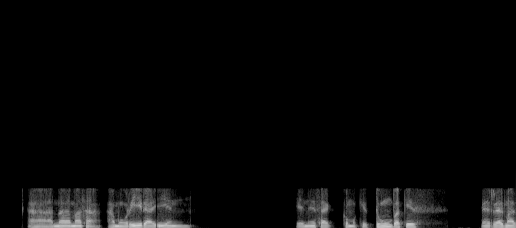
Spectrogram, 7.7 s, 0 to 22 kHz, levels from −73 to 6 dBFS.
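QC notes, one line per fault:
2.34 to 2.38 s, packet loss on an ADPCM call: there's a hard-edged gap of about 20 ms, so roughly one packet went missing and got filled with silence. The decoder's adaptive predictor and step size drifted away from what the sender was tracking. When the speech comes back on the light 32 kbit/s G.726 coding, it's briefly slightly distorted, then settles over the next few tens of milliseconds.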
